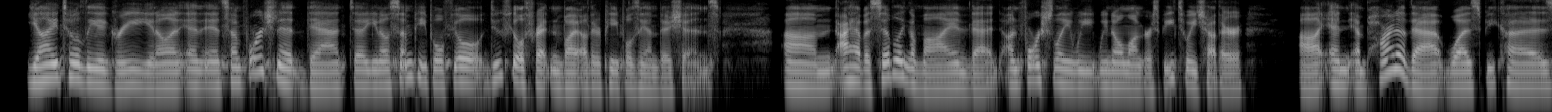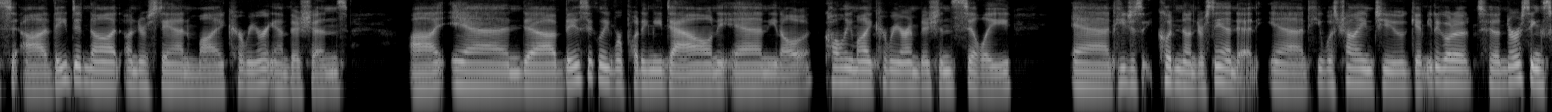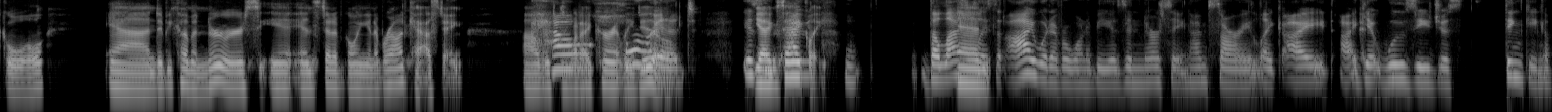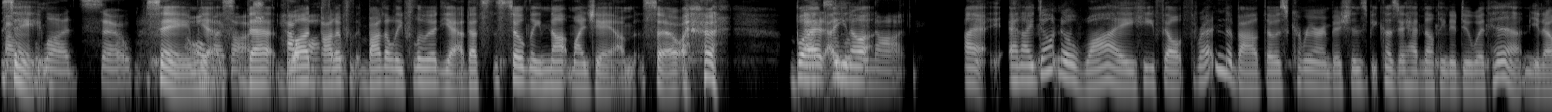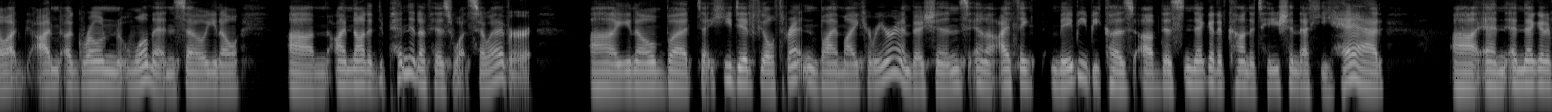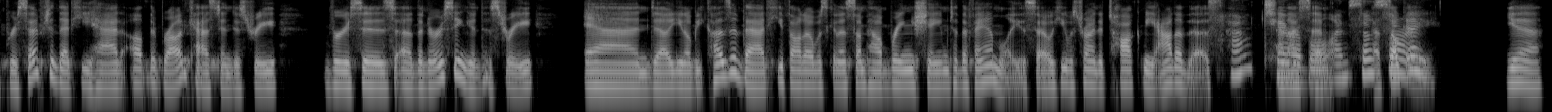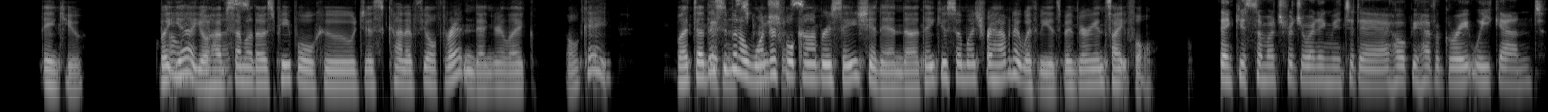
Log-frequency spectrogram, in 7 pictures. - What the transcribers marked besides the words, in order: unintelligible speech; chuckle; other background noise; tapping
- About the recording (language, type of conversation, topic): English, unstructured, Why do some people feel threatened by others’ ambitions?
- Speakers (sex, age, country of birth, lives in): female, 50-54, United States, United States; female, 60-64, United States, United States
